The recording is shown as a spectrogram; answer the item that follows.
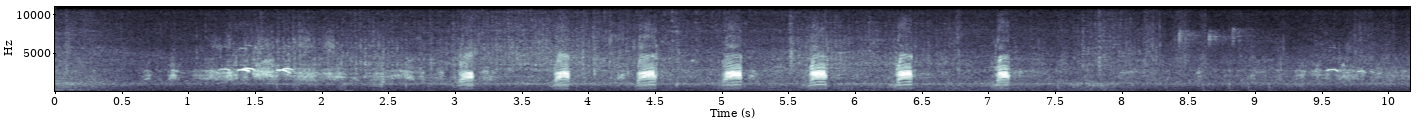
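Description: Mallard duck quacking, seven quacks in an even series about two every three seconds.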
